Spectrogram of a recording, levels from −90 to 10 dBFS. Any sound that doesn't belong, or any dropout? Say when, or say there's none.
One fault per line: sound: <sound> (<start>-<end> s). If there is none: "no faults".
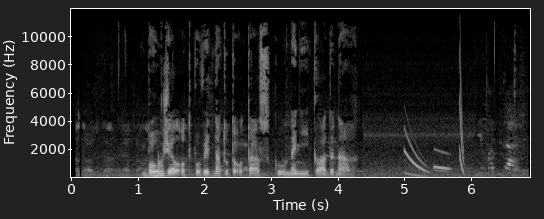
sound: chirp (5.0-5.9 s)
